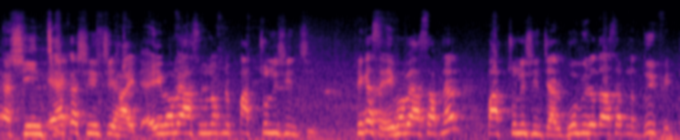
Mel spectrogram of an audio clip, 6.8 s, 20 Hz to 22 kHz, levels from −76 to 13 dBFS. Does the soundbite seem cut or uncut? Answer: uncut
